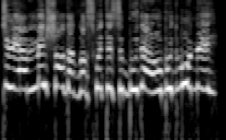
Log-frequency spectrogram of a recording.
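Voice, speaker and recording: A woman voicing an excitable, greedy peasant wife who talks emphatically and dramatically. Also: high voice, measured pace, no echo, clean studio sound, voice pushed up. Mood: distraught.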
